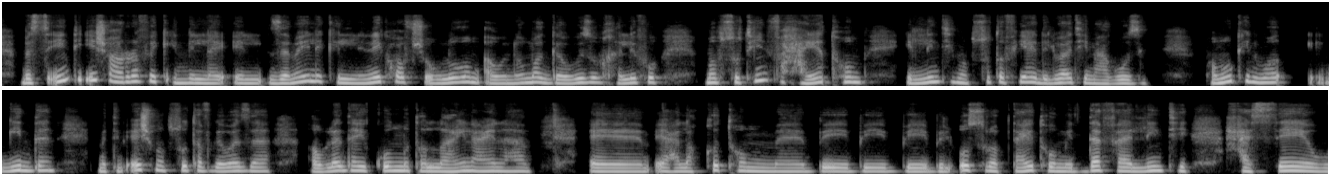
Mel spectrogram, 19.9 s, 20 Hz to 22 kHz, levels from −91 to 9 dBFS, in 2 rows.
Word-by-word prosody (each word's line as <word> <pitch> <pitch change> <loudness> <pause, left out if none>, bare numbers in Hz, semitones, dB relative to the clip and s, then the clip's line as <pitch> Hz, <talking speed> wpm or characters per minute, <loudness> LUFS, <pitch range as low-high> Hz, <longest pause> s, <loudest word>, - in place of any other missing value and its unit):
بس 190 0 0
أنتِ 305 +8 +3
إيش 325 -1 +2
عرفِك 255 +1 +1
إن 190 0 0
ال 180 -2 0
ال 175 0 -1
زمايلك 225 +8 +1
اللي 180 -2 +1
نجحوا 230 +3 +2
في 220 - -9
شغلهم 215 +4 +2
أو 165 0 0
إن 165 - -2
هم 200 +4 +1
اتجوزوا 195 +1 +2
وخلفوا 200 +3 -1 0.4
مبسوطين 210 +8 +1
في 320 -8 -10
حياتهم 225 +5 -1 0.3
اللي 190 +5 +3
أنتِ 240 0 -1
مبسوطة 210 +3 -3
فيها 230 0 +1
دلوقتي 195 +1 0
مع 165 -2 -2
جوزِك؟ 165 +1 -3 0.5
فممكن 240 +6 +2
و 210 +1 0 0.3
جدًا 205 +2 +2 0.3
ما 170 - 0
تبقاش 235 +8 0
مبسوطة 205 -2 0
في 185 - -11
جوازها 180 +1 +1 0.3
أولادها 195 +6 +2
يكون 200 0 +3
مطلعين 180 -1 +1
عينها 180 -1 -1 0.4
آآ، 165 -1 +2
علاقتهم 175 +2 -1 0.2
ب 160 - -7
ب 170 -1 0
ب 165 -1 +1
بالأسرة 190 +4 +2
بتاعتهم 180 0 0
الدفا 185 +3 +1
اللي 170 +3 +2
أنتِ 205 +1 0 0.4
حاساه 190 +3 +2
190 Hz, 150 wpm, -23 LUFS, 175-215 Hz, 0.5 s, أنتِ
